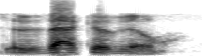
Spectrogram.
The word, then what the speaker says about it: Vacaville: The correct pronunciation is Vacaville. – Oh. Vacaville. Strangely enough, yeah. I received a tremendous amount of feedback on that. And Vacaville it is.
